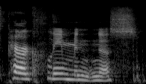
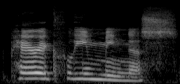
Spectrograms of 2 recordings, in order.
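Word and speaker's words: Periclymenus: zara got it it's periclementness i'm not i'm not taking off points for spelling because like i would not be able to spell that name it's like perry clean meanness something like that uh this is the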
